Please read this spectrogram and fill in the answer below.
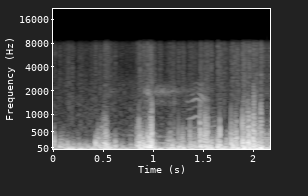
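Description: Indistinct, muffled voices over a low rumble, with a brief faint chirping call about halfway through.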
